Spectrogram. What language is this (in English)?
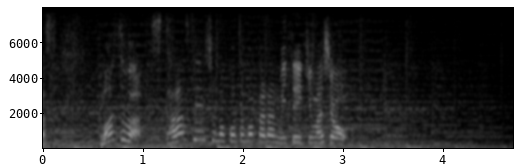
Japanese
